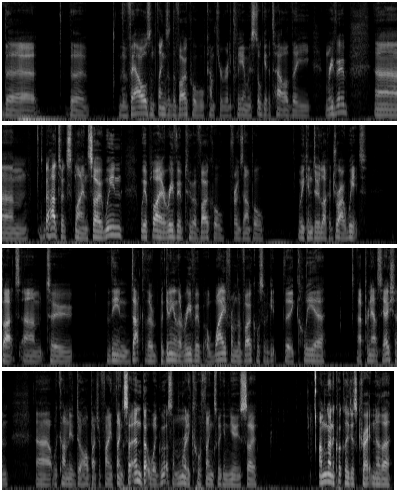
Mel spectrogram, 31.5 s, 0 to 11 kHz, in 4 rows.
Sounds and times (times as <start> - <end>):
Speech: 0.0 - 13.2, 13.8 - 15.2, 15.8 - 17.2, 17.9 - 28.9, 29.9 - 31.5.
